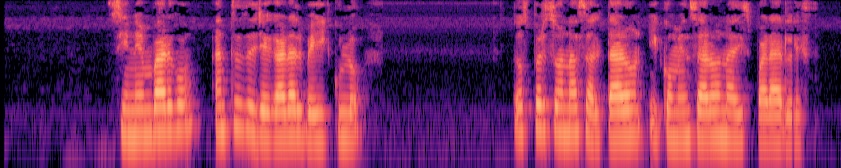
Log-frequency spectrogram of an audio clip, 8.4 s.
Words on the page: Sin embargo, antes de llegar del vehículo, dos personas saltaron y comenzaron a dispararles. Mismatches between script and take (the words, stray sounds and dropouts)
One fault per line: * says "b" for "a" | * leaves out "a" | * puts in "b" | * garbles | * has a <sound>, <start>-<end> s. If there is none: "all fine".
* says "al" for "del"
